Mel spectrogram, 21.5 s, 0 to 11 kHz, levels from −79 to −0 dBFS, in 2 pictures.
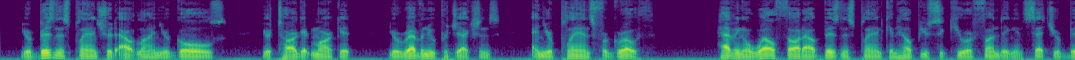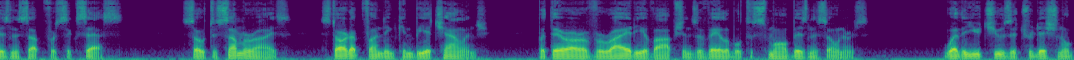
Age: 40-59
